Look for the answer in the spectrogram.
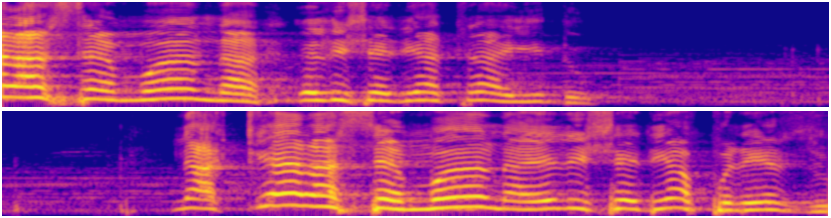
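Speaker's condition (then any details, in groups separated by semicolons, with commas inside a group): Cerebral palsy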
